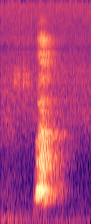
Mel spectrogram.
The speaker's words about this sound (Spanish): y disculpen el perro, eh, Tony Boy,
